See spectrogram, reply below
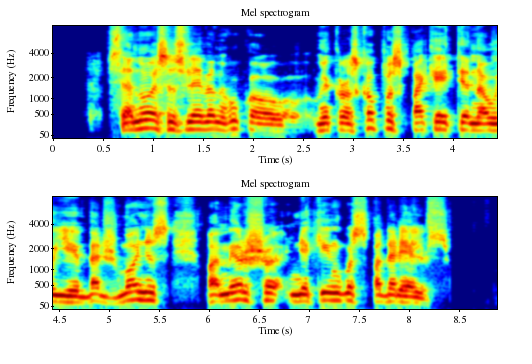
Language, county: Lithuanian, Šiauliai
